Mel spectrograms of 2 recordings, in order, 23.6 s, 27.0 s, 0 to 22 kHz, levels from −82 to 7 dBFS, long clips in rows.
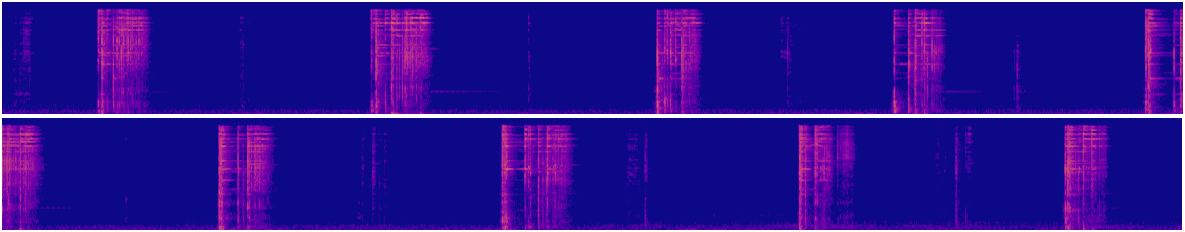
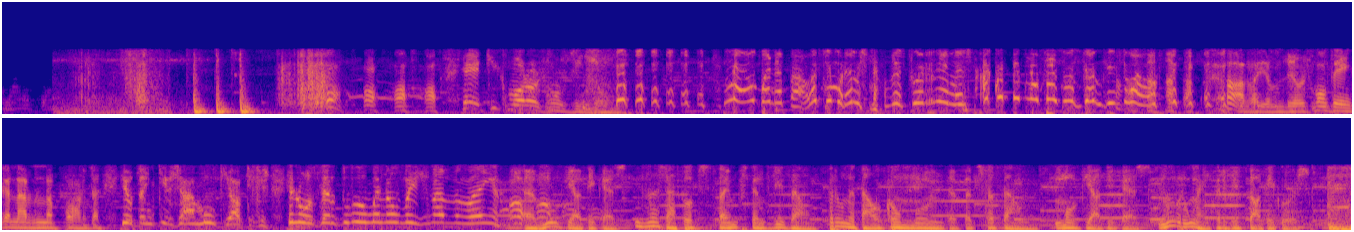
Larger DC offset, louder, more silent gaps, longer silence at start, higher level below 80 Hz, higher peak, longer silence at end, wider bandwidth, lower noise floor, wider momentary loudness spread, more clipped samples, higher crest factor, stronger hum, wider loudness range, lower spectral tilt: neither; second, -28 LUFS vs -22 LUFS; neither; second, 0.2 s vs 0.5 s; second, -64 dBFS vs -28 dBFS; second, -10 dBFS vs -6 dBFS; first, 0.75 s vs 0 s; first, 17 kHz vs 4 kHz; first, -73 dBFS vs -51 dBFS; first, 15 LU vs 9 LU; neither; first, 26 dB vs 16 dB; neither; about the same, 5 LU vs 3 LU; second, 1 dB/octave vs -10.5 dB/octave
